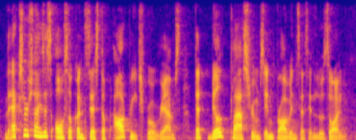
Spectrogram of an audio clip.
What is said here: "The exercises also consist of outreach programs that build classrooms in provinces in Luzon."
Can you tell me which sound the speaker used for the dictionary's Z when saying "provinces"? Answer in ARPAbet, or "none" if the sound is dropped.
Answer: S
